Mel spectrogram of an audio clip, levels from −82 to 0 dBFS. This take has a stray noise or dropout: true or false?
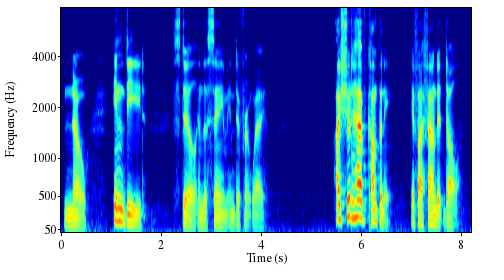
false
